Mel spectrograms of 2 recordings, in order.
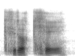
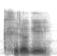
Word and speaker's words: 그렇게: You have to say 그렇게, not 그러게.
